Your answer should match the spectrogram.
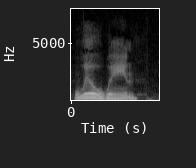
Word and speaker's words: Lil Wayne: I just said little in like a very enunciated way. I don't think I've ever done that. Lil Wayne is the correct way to say it.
